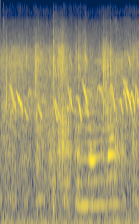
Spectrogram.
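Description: Fancy chickens in a farm flock cluck softly and continuously at close range, with short chirps and murmurs overlapping.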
